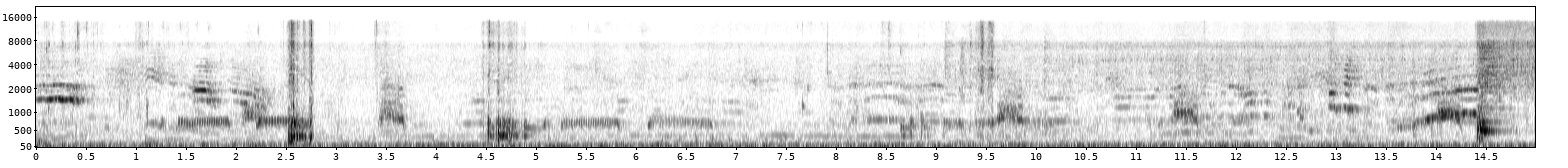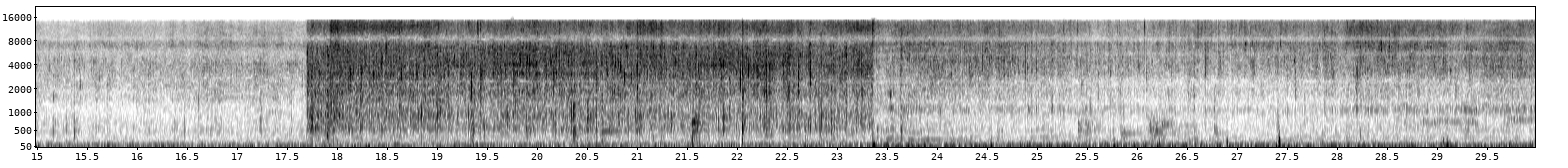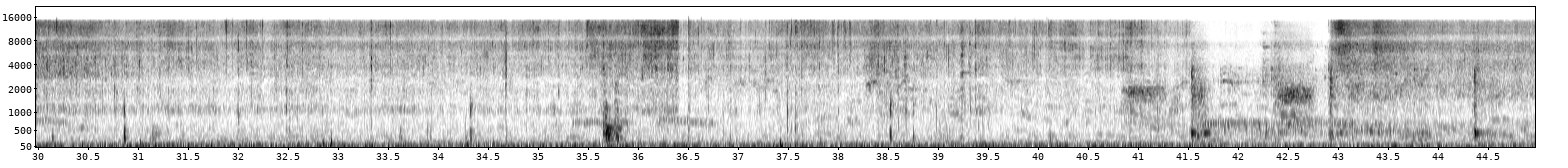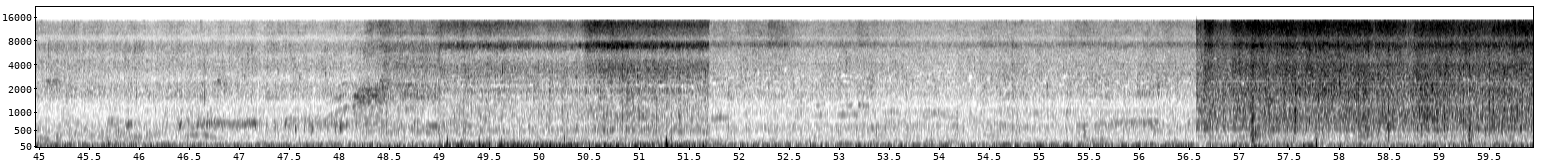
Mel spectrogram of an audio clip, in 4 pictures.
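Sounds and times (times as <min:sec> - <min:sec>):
fish sizzling in hot oil: 0:11.3 - 0:41.6, 0:42.9 - 0:59.9.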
